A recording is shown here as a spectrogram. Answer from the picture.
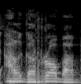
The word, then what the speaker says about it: algarroba: Carob is algarroba, by the way.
